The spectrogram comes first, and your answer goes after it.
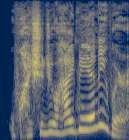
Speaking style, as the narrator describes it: asked the jackal

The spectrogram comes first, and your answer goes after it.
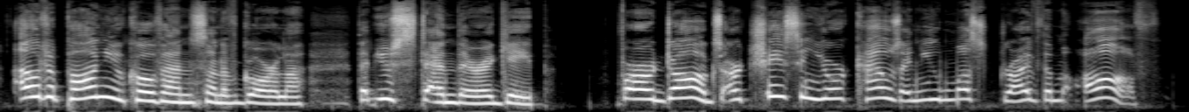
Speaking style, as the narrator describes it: cried with panting breath

